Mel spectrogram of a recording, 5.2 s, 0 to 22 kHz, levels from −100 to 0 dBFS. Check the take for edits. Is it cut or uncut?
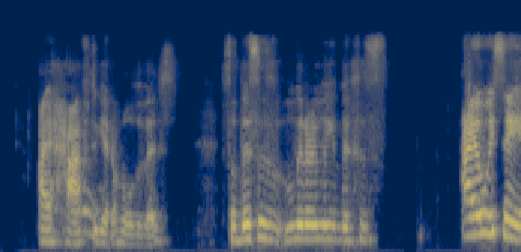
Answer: uncut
